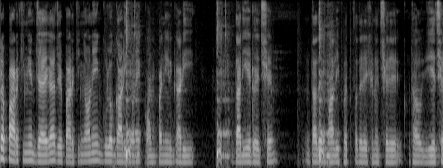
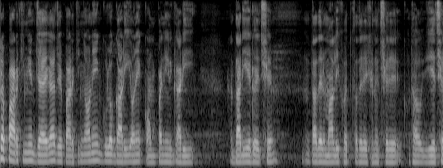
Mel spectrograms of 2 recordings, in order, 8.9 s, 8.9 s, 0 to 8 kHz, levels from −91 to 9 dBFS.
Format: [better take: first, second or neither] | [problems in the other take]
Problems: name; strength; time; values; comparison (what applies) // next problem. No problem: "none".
second | noise reduction (neural mask model RNNoise)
